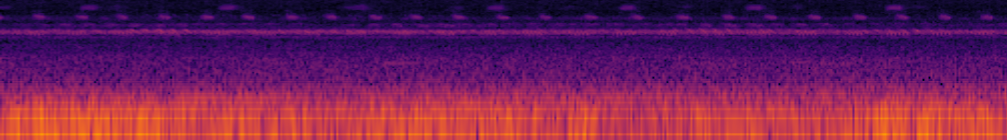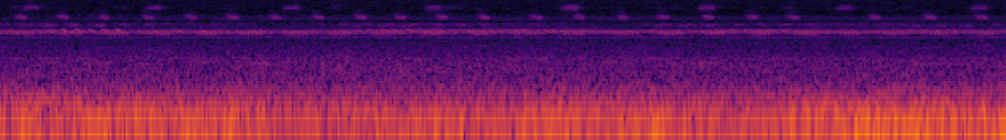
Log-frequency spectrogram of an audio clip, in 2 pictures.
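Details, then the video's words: Rural Korean summer night with crickets and other insects: a shrill steady trill, with pulsed chirps ticking rapidly above it and a low droning background. "시골 야간 귀뚜라미, 벌레 소리"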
